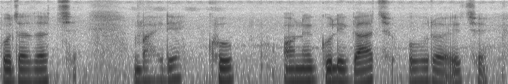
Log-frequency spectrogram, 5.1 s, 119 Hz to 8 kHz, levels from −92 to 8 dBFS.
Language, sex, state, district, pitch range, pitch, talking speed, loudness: Bengali, male, Tripura, West Tripura, 120-130 Hz, 125 Hz, 95 wpm, -17 LUFS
